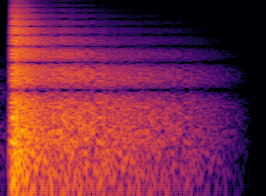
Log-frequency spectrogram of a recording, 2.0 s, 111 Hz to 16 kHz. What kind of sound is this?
Short, low resolution, white noise with volume and filter envelope. 8-bit Atari game explosion.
